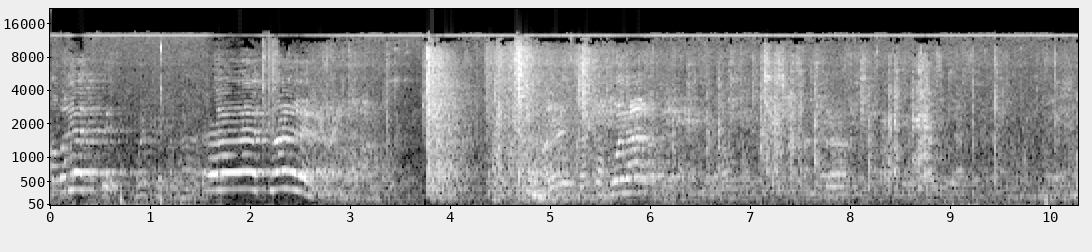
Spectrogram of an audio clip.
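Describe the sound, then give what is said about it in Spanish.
Heavy wooden knocks and thumps as the stilts are pulled away beneath a procession float on Calle San Julián in Seville to clear the doorway, one sharp thud standing out, amid a busy background of a packed crowd's voices and shouts. “Ese sonido que escucháis es que están retirando los zancos.”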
